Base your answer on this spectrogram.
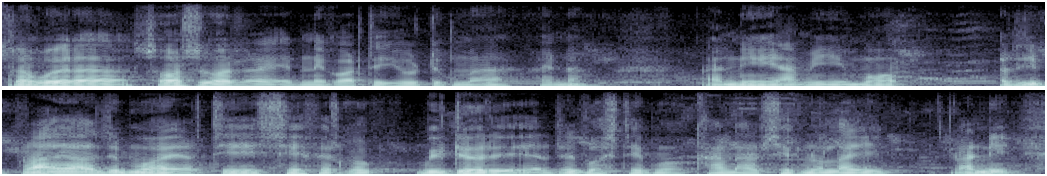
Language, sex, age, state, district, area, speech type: Nepali, male, 18-30, West Bengal, Jalpaiguri, rural, spontaneous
